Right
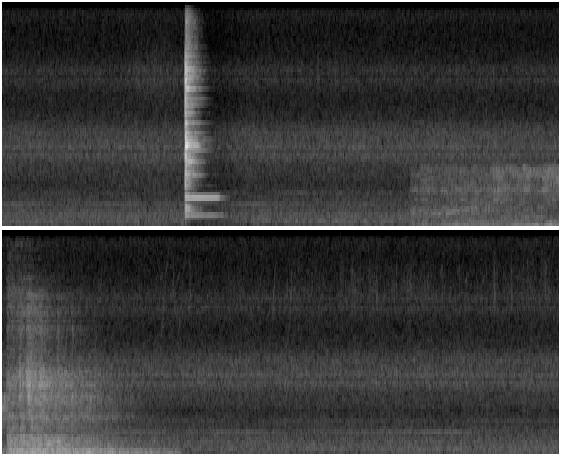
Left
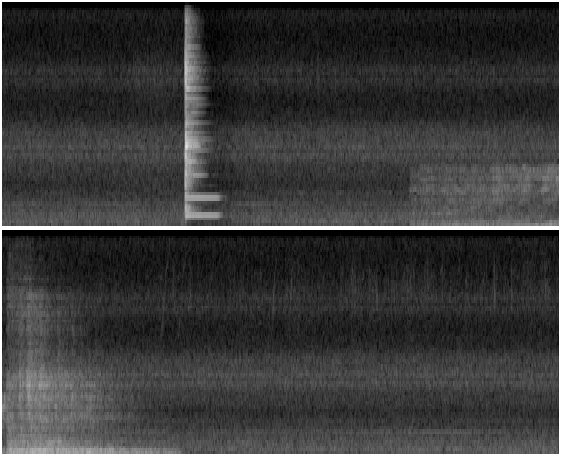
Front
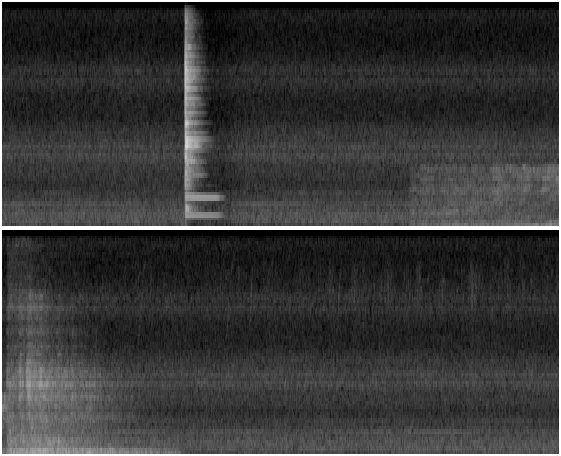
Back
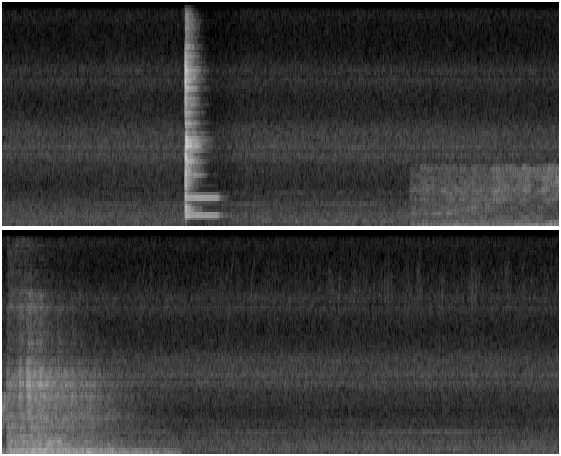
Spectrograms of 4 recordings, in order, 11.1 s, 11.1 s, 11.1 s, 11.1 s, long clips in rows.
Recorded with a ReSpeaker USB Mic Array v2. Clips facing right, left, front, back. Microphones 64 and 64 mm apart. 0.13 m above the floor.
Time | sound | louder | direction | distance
1.8 | a bell | right 1 dB, back 1 dB | 150° left | 1.1 m
4.1 | an explosion | left 1 dB, back 1 dB | 100° left | 1.9 m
